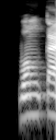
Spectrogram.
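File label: "bongkal", Malay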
